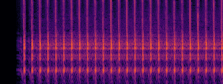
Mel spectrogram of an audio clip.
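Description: Woodpecker sound synthesized in Xfer Serum: a fast, even train of pecking clicks, well over ten a second, with a steady pitched ring. It imitates a woodpecker drumming on a tree, and the pecking sits toward the right of the stereo image.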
